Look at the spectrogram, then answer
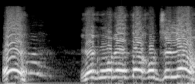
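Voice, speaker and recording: A man's voice: extremely high pitch, sing-song, a little fast, noisy background, exaggerated voice. A man with an Ilocano accent playing an emotional, grunting, hot-tempered husband in a radio drama. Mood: drunken rage. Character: hot-headed drinking husband and father, later remorseful.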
